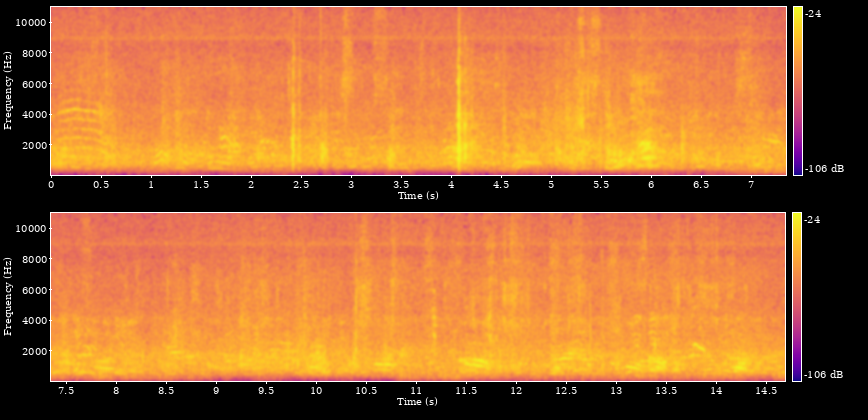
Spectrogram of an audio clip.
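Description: Children and adults shout and call out across an open field.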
